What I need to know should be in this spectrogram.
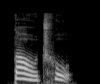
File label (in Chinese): "到处", Chinese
